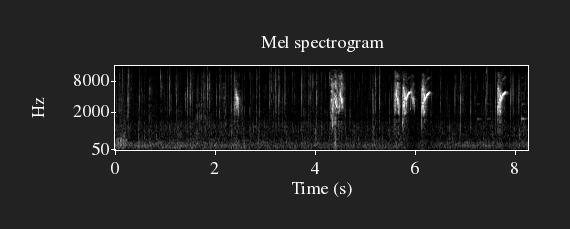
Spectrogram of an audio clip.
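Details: Eurasian tree sparrows on a March 16 afternoon, wary of a Godzilla figure placed beside their feeding spot and hesitant to approach. Short high chirps come singly and in pairs, with bursts of wing flapping and soft pattering throughout.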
